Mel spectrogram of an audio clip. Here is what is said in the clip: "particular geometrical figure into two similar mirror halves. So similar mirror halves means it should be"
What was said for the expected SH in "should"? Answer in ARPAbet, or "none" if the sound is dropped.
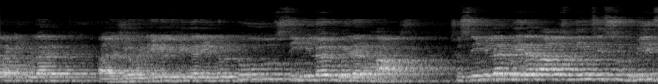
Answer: S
